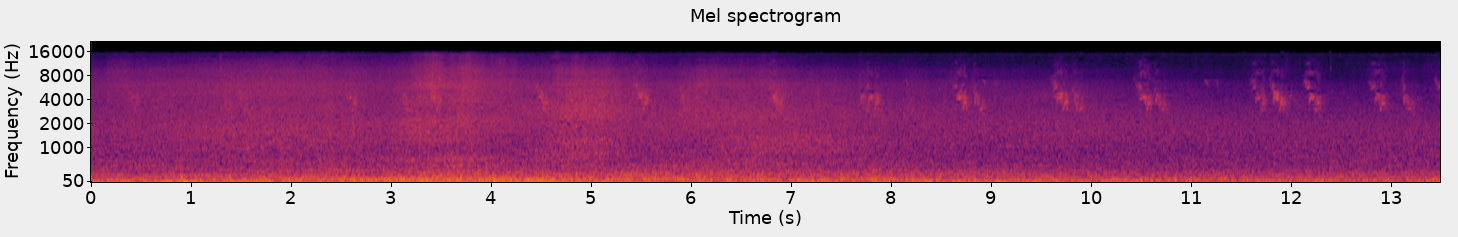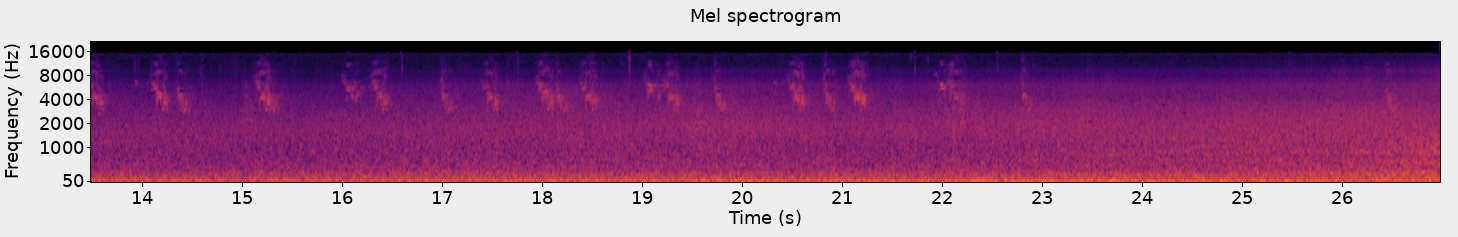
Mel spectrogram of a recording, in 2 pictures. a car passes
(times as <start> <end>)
0.1 9.5, 22.7 26.9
